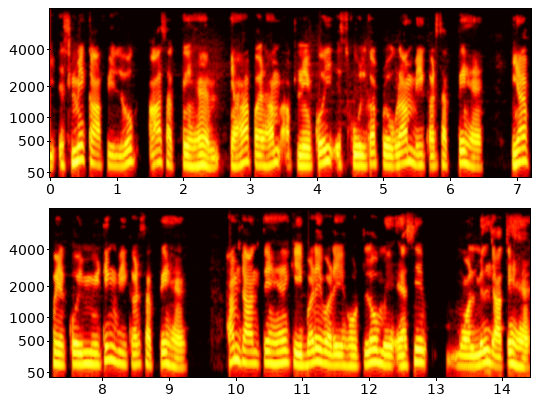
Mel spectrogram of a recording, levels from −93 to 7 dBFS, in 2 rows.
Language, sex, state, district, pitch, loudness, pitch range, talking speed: Hindi, male, Uttar Pradesh, Budaun, 155 Hz, -15 LUFS, 140-170 Hz, 160 wpm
